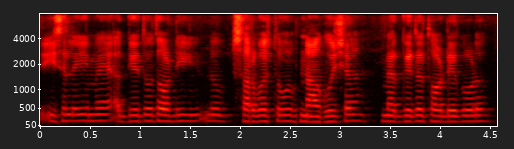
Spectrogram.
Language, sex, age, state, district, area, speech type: Punjabi, male, 30-45, Punjab, Rupnagar, rural, spontaneous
